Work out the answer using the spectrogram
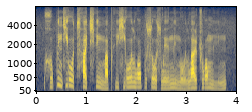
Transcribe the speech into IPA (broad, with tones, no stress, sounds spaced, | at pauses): x ɤ˧˥ p i˥˧ n ɕ j o˥˧ ʊ̯ t͡sʰ ä˥˧ t͡ɕʰ i˥˩ n m ä˧˥ pʰ i˥˩ ɕ j o˥ ʊ̯ l w ɔ˥ p u˨ s o˥˩ ʊ̯ s w e˧˥ ɪ̯ n̪ i˥˩ n̪ o˨˩ ʊ̯ l w a˥ ɪ̯ ʈ͡ʂ w ɔ˥ m i˨˩˦ n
